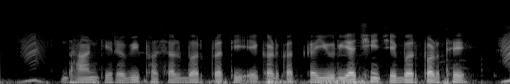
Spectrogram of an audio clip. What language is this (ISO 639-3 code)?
hne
